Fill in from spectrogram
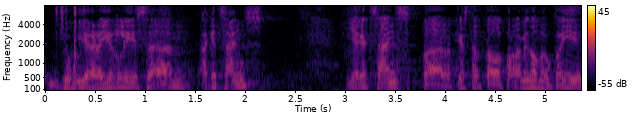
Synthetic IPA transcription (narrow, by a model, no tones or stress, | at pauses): ʒɔβujəɣɾəiɾlizəkɛz̥aɲs | iəkɛz̥aɲspəɾkest̪at̪əlˠpərləmẽnd̪əlˠmɛwpəi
